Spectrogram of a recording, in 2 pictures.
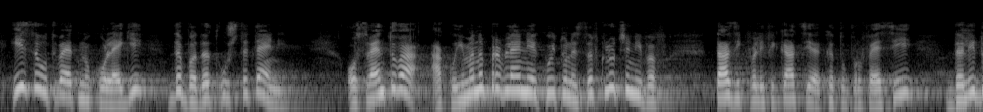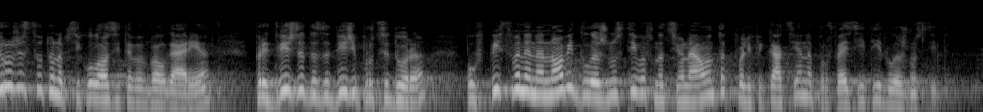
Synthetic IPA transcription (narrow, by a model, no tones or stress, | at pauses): isɐot̪vɛt̪nokolɛɡ̟id̪ɐbɤd̪ət̪oʃt̪ɛt̪ɛni | osvɛnt̪ovaɐ̰koimɐnɐpɾɐvlɛniɛkoit̪ʊnɛsɤfklʲut͡ʃɛnivɐf | t̪azikvɐlifikat̪sijəkɐt̪ɔpɾofɛsiːd̪ɐlid̪ɾuʒɛst̪vot̪onɐpsixolˠɔzit̪ɛvɐvbɐlˠɡaɾijə | pɾɛd̪viʒd̪əd̪ɐzɐd̪viʒipɾot̪sɛd̪uɾə | pofpisvɐnɛnɐnɔvid̪lˠɤʒnost̪ivɐfnɐt̪sionalˠnət̪əkvɐlifikat̪sijənɐpɾofɛsiːt̪ɛid̪lˠɤʒnost̪it̪ɛ̥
